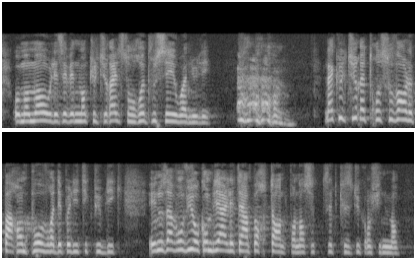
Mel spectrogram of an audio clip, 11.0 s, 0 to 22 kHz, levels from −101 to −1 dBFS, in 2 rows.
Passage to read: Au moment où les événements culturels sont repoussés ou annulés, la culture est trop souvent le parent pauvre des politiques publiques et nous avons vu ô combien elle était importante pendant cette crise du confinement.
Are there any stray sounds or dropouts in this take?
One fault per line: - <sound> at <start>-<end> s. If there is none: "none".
- throat clearing at 3.1-3.9 s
